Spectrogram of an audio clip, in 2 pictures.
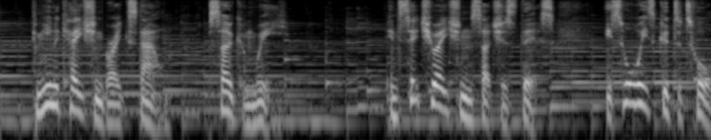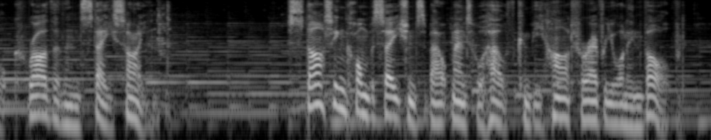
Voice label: eLearning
